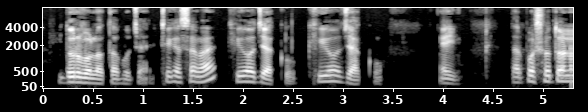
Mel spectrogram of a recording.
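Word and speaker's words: 強弱: আর এটা হচ্ছে দুর্বলতা বুঝায় ঠিক আছে ভাইয়া খিও জাকু খিও জাকু এই তারপর 17 নাম্বার কাঞ্জি এটা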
